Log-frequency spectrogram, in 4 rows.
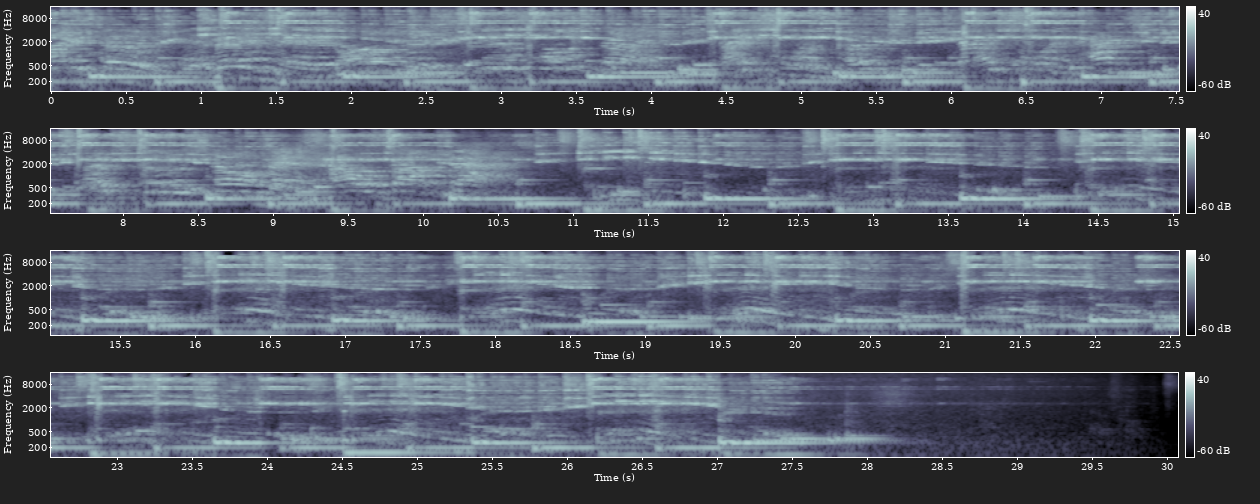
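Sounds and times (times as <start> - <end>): low pitched percussion pattern: 0.0 - 28.0
jingle bells and shakers: 0.0 - 30.0.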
